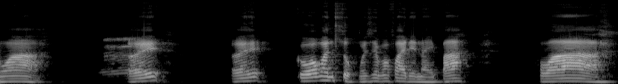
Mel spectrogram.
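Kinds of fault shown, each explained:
Clock slip clicks: a fast, soft rattle of tiny ticks runs through the speech from about 0.1 s almost to the end, one single-sample jump roughly every 20 ms, likely from two unsynchronised clocks about 1000 ppm apart. Unlike random crackle, the ticks keep an even rhythm.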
